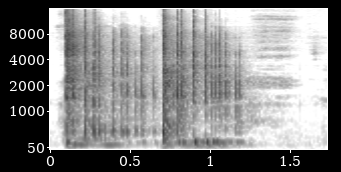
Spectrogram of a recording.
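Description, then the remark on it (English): Dice are rolled, coming up two fives in a row: they tumble and clatter in two quick bursts of sharp, rattling clicks, each fading into a softer skitter before settling, with no voices over them. “Yeah, you got 2 fives in a row.”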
